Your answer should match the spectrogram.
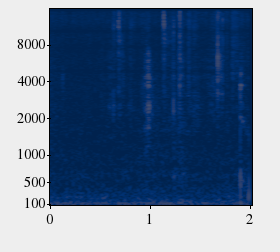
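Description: Near silence with a faint low room hum; in the second half come a few soft, short paper rustles and ticks as small paper flower cutouts are handled on the table.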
